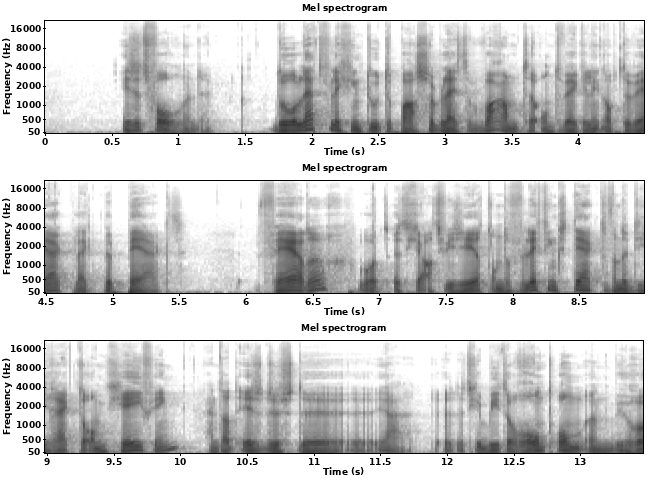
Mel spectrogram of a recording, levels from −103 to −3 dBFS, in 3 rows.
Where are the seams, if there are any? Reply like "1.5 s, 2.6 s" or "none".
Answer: 1.4 s, 5.9 s, 10.1 s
